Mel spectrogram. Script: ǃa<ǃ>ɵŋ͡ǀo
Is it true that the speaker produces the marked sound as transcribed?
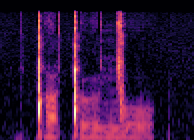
yes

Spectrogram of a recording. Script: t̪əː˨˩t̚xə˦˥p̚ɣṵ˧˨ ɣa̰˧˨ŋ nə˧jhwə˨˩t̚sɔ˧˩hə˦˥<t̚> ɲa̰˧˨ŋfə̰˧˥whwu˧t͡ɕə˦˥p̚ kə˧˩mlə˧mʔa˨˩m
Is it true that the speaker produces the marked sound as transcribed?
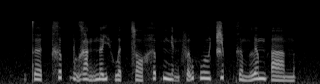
no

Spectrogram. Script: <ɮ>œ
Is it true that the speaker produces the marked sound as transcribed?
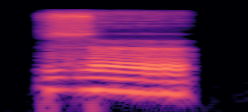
yes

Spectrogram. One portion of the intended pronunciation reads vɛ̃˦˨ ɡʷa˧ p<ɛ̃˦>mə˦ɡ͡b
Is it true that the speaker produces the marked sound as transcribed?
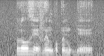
no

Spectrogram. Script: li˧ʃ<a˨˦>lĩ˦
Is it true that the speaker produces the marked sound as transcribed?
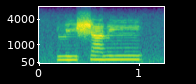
no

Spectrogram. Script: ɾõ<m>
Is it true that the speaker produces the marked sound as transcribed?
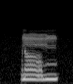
yes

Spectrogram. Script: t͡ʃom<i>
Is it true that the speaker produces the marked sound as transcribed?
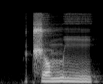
yes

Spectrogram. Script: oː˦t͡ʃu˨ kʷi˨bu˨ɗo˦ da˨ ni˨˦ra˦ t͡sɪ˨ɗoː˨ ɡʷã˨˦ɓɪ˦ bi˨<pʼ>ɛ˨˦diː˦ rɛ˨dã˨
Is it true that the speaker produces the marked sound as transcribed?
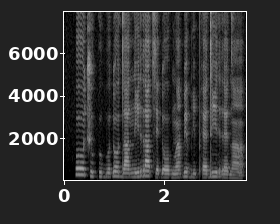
no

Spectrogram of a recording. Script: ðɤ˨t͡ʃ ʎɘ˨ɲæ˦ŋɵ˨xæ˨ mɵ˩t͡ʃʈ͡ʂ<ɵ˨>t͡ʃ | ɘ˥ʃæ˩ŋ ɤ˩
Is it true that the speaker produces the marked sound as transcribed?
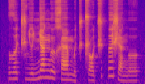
no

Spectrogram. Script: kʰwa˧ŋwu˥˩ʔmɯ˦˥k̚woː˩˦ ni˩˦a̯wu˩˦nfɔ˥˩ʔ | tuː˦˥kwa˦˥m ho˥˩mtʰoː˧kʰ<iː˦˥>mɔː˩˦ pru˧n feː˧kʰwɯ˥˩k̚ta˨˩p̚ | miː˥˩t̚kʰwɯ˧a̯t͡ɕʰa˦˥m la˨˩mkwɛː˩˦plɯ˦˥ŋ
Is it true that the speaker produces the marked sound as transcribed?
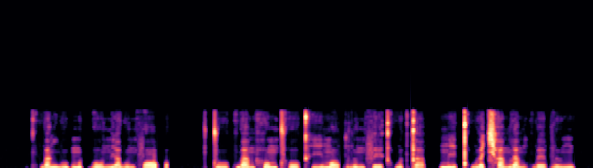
yes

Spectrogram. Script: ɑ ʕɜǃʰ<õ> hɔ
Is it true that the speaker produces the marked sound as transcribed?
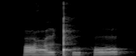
no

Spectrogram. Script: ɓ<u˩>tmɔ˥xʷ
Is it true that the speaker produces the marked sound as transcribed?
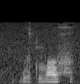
yes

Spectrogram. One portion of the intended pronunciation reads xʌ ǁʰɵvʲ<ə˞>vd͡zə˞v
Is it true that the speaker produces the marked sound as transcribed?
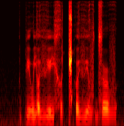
no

